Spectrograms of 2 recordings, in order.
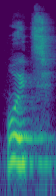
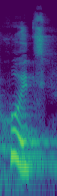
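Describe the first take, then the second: First: The word begins with a w sound. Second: The word begins with an h sound. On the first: The speaker calls it right. "The sounds আর" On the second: The speaker calls it wrong. "আমরা বলছি হুইচ"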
